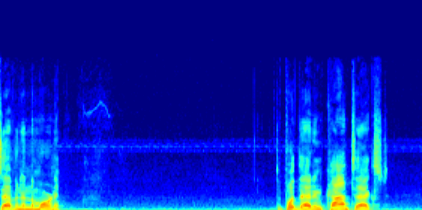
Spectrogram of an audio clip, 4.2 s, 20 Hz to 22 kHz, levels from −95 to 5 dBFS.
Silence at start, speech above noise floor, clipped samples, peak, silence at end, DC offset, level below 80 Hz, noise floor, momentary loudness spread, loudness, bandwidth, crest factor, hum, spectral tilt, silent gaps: 0 s; 33 dB; under 0.1%; -10 dBFS; 0.4 s; under 0.1%; -56 dBFS; -55 dBFS; 11 LU; -23 LUFS; 12.5 kHz; 16 dB; none; -6 dB/octave; none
